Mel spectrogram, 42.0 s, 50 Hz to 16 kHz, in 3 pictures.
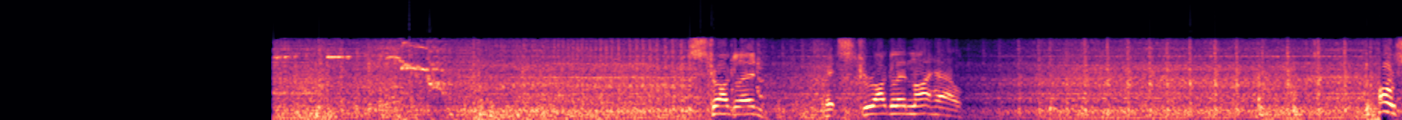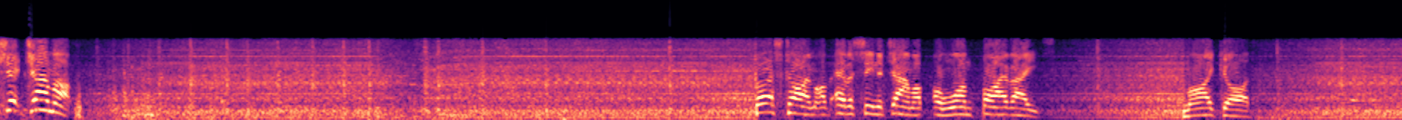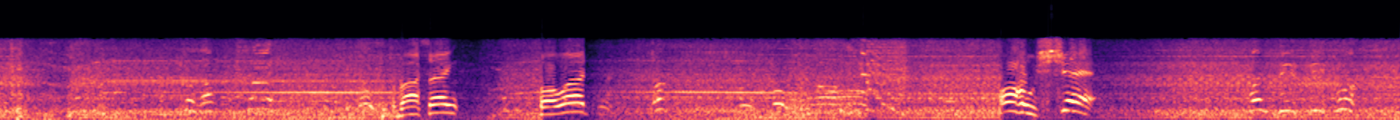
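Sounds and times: truck engine and hydraulic packer: 2.8 - 42.0
mechanical whine: 26.7 - 38.3.

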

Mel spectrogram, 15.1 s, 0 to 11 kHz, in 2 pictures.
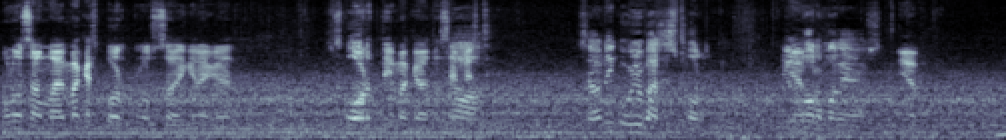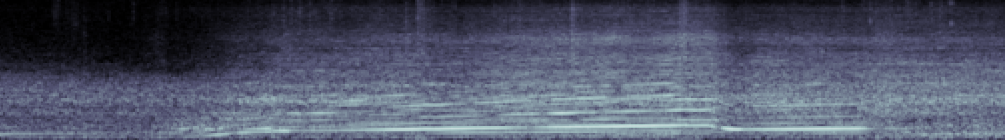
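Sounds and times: car engine accelerating: 0.0 - 15.0.

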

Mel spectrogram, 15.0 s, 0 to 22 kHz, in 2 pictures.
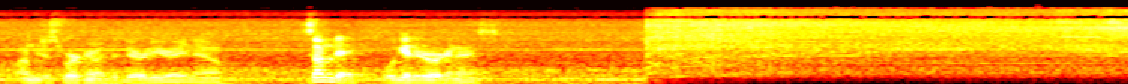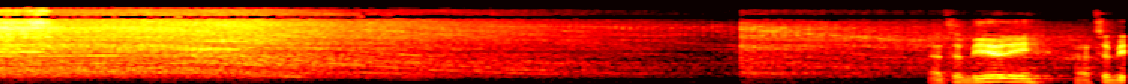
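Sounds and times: miter saw blade spinning down: 4.3 - 15.0.

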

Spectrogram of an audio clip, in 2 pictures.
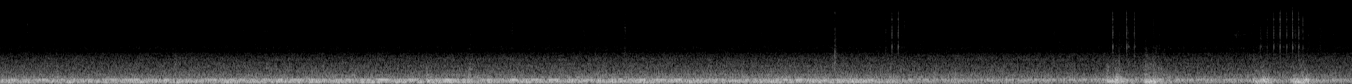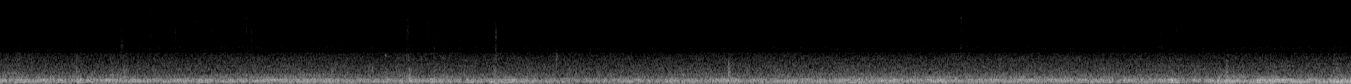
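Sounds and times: car cabin road noise: 0.0 - 27.0.

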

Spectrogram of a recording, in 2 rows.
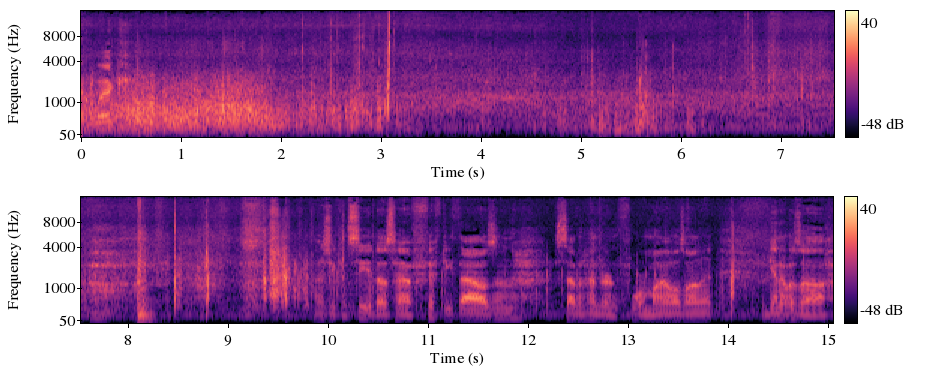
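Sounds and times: wind buffeting microphone: 0.0 - 6.9
car door shutting thump: 8.0 - 8.5.

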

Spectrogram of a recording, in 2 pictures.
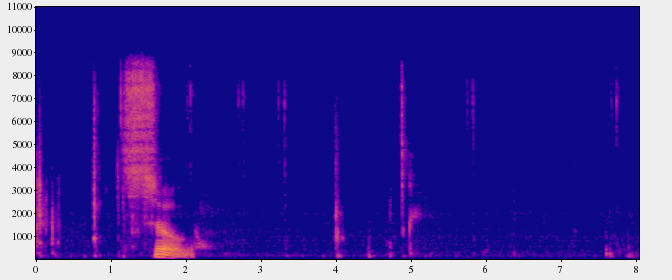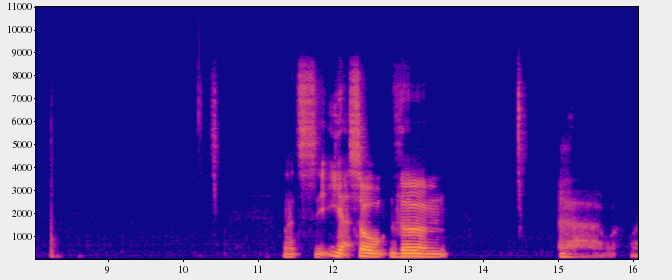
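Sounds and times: computer mouse clicks: 2.7 - 3.4, 5.7 - 6.4, 7.6 - 8.4.

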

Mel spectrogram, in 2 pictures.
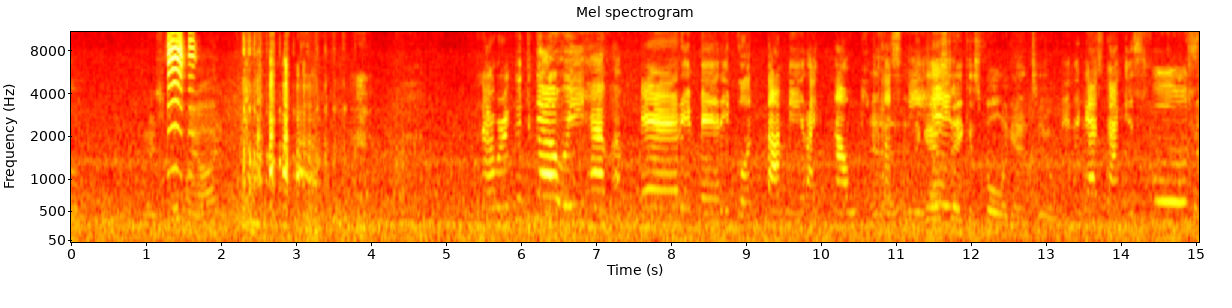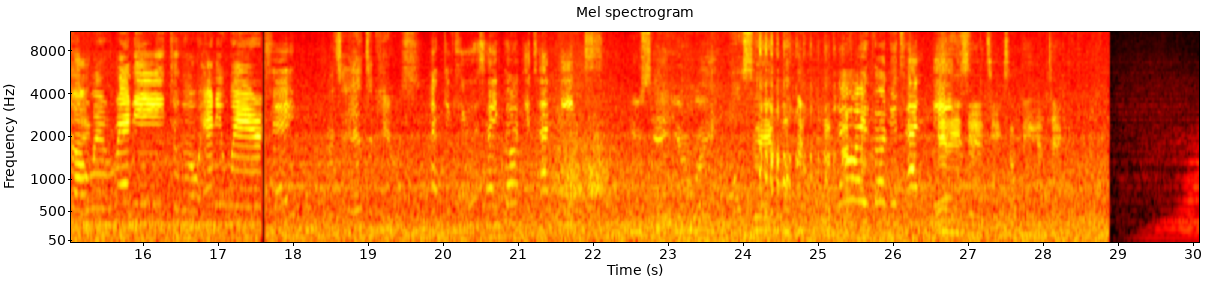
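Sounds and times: car engine and road noise: 0.0 - 29.8
voices talking: 0.9 - 4.1, 5.4 - 28.4.

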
